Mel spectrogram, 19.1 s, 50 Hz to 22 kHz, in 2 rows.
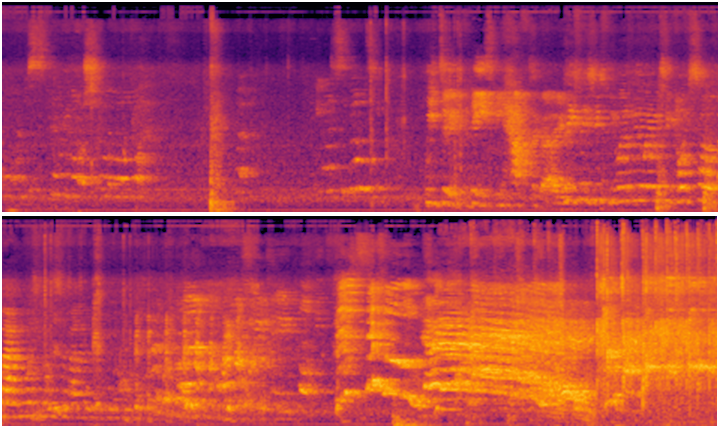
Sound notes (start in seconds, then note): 15.1 everyone cheers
